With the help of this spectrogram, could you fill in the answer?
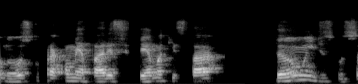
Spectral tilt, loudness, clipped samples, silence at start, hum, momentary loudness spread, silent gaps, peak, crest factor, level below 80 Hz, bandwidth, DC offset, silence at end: -4 dB/octave; -21 LUFS; under 0.1%; 0 s; none; 9 LU; none; -4 dBFS; 18 dB; -74 dBFS; 8.8 kHz; under 0.1%; 0 s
